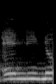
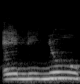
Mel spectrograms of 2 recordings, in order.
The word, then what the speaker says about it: El Niño: Ban Nha, cho nên con có thể đọc là El Nino hoặc là El Niño cũng được.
